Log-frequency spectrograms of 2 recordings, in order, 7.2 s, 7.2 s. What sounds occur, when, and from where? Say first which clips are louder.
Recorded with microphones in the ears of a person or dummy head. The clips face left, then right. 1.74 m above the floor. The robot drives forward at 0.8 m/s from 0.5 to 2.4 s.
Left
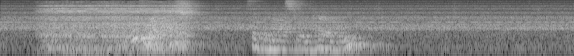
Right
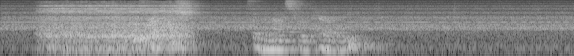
1.5 s a woman speaking: left 1 dB; 35° left (ahead or behind), 1.4 m; by 4.5 s 25° left (ahead or behind), 2.0 m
